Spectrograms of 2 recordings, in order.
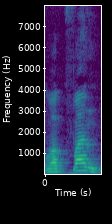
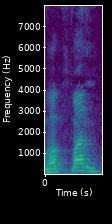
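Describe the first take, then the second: Both takes have the same delivery.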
